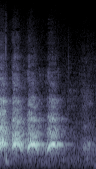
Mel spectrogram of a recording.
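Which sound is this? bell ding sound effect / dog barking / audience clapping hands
dog barking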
